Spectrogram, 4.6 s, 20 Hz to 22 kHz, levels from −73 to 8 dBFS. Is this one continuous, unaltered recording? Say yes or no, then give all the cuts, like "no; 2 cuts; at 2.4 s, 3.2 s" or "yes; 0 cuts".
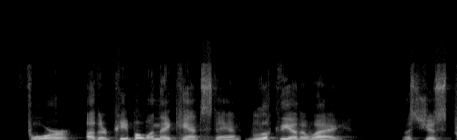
no; 1 cut; at 2.4 s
